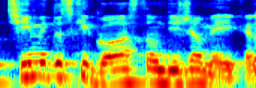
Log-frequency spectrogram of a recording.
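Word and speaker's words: D'yer Mak'er: Agora, eu sou do time que gosta muito da música Jamaica, ou que se a gente lê com uma pronúncia mais aproximada da nossa, o pessoal talvez não entenda, né? O pessoal, Dire Maker, né? Que a gente geralmente fala, mas é Jamaica, claro, é para soar como Jamaica, afinal é um reggae, né?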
